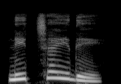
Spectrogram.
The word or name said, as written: ನಿಚ್ಚೈದೆ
